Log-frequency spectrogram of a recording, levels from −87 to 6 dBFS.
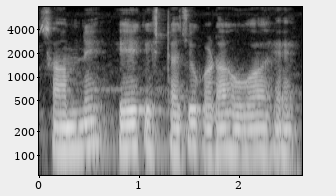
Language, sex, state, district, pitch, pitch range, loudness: Hindi, male, Uttar Pradesh, Shamli, 115 Hz, 110-125 Hz, -15 LUFS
